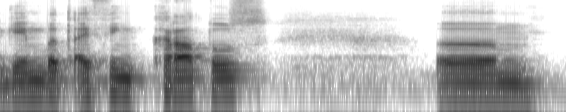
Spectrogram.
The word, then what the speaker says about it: Kratos: God of War so here's katos or katos Kratos is actually in the the name the pronunciation game but I think katos um sounds meaner he's made using the old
